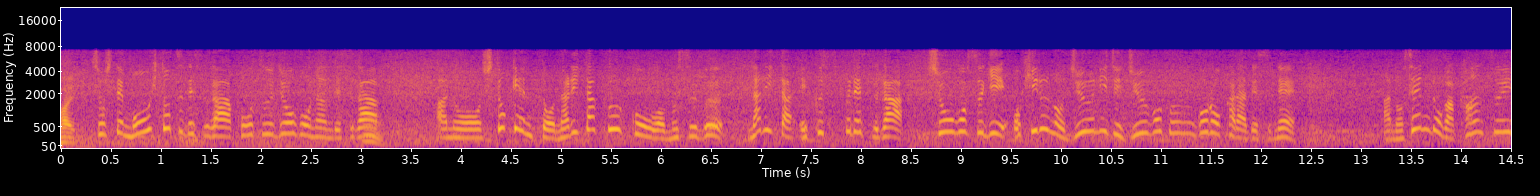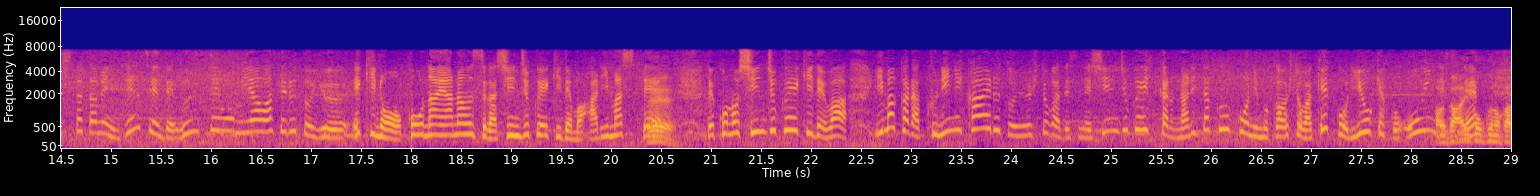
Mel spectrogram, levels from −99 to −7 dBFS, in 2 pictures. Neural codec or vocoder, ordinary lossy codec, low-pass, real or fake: none; none; 7.2 kHz; real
